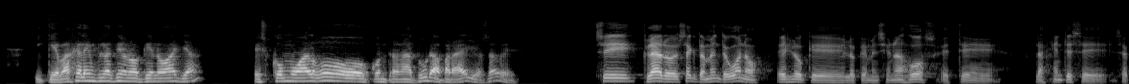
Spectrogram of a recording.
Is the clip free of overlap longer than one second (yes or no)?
yes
